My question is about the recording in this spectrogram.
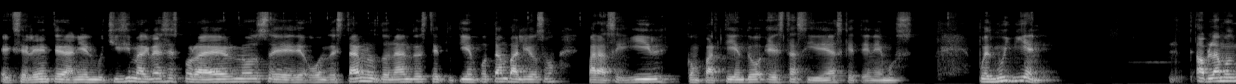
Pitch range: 105-130 Hz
